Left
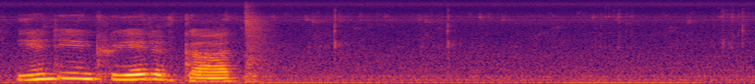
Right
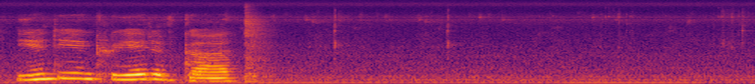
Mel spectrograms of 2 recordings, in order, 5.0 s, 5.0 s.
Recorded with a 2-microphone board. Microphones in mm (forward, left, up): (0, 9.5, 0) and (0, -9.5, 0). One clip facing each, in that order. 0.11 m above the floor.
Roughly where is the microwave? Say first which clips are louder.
Right 2 dB; right.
